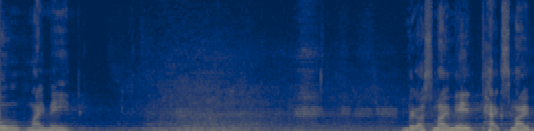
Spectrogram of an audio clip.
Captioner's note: laughter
